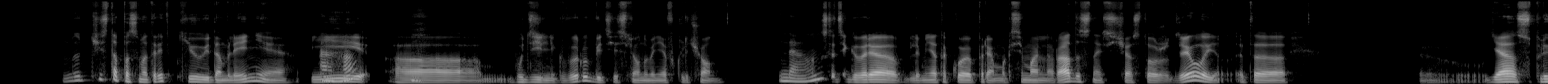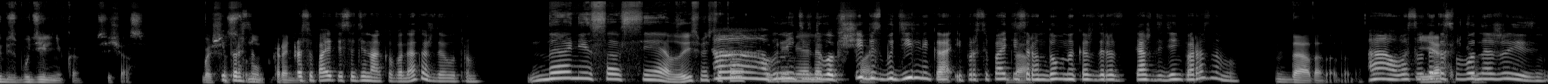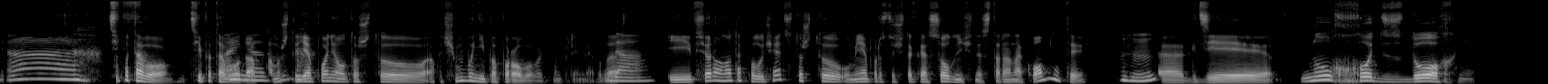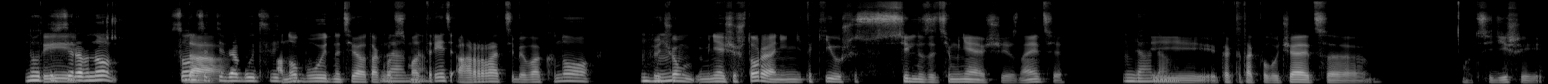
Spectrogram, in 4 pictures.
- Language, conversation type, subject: Russian, unstructured, Какие маленькие радости делают твой день лучше?
- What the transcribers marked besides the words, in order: chuckle; drawn out: "Да не совсем"; surprised: "А, вы имеете в виду вообще без будильника"; tapping; joyful: "свободная жизнь! А"; chuckle; chuckle; angry: "ну хоть сдохни!"; other background noise; angry: "орать"; tsk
